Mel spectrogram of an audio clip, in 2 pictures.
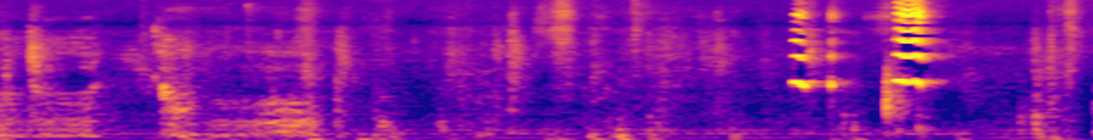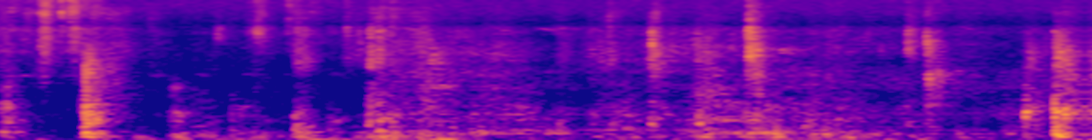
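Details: Five-and-a-half-week-old Irish Wolfhound puppies: two brief high-pitched squeaks midway, set among soft bumps, rustling and low thuds of puppies moving about.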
